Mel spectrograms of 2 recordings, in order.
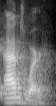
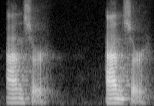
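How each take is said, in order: First: "answer" as AN-swer, W pronounced; incorrect sounded W. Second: "answer" as AN-ser, no w; correct silent W. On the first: Teacher shows the mistake, "answer" with sounded W. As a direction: put an audible w into "answer". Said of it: "It's not correct to say". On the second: Teacher gives the correct form, "answer" with silent W. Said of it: "The correct is". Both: Shown as a demonstration.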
